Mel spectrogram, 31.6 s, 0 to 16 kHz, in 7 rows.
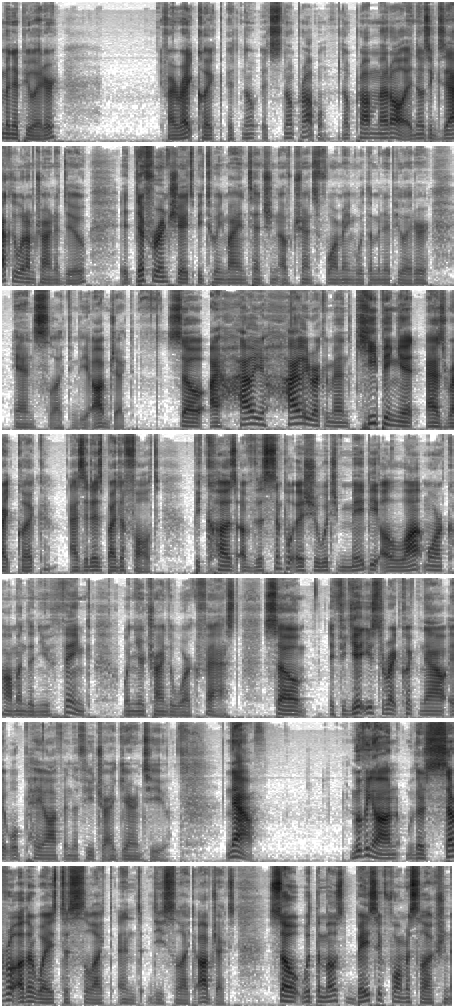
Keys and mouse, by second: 3.7-7.7 drag, 7.7-11.8 middle drag, 8.9 click, 12.6-15.0 middle drag, 16.1-17.5 middle drag, 19.7 z, 23.7 middle click, 25.7-31.6 middle drag.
